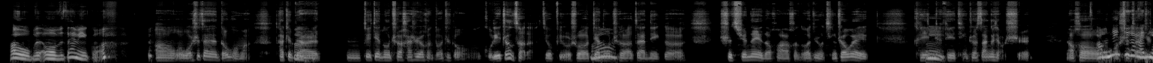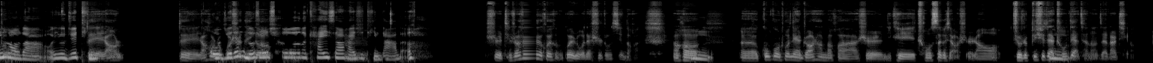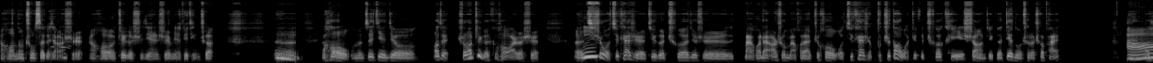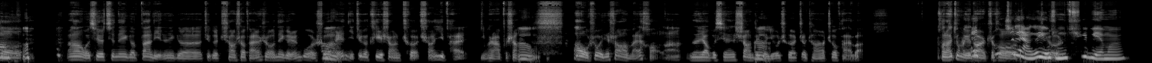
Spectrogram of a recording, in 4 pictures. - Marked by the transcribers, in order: chuckle; chuckle; chuckle; laugh; teeth sucking; swallow
- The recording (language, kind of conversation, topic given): Chinese, unstructured, 你怎么看科技让我们的生活变得更方便？
- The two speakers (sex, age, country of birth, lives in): female, 25-29, United States, United States; male, 35-39, China, Germany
